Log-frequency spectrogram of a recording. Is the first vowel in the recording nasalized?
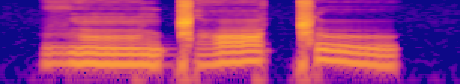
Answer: yes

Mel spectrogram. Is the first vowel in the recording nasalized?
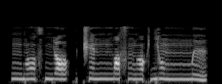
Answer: yes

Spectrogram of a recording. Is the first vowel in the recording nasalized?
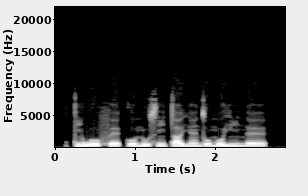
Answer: yes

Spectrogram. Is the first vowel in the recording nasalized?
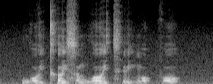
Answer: no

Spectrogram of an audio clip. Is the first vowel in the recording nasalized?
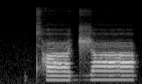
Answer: no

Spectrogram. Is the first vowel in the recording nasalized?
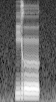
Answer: no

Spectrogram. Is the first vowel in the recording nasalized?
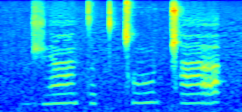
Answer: yes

